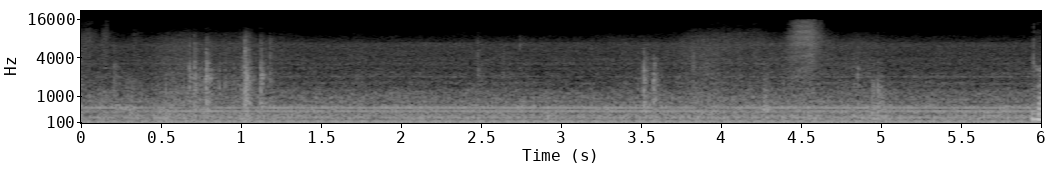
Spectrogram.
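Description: A few faint, light clicks of metal paint-test spoons being picked up and handled, over a steady low hum.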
